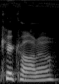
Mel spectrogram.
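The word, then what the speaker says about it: Kaukauna: So Kakuna, am I pronouncing that right? – Kakana. – Kakana, Wisconsin. Okay, gotcha.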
